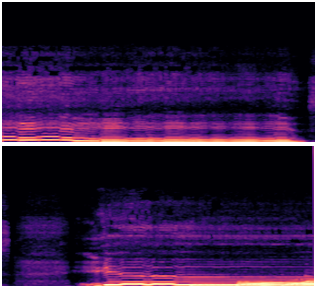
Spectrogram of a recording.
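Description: A high voice singing long held notes unaccompanied: the first note steps down about a second in and stops about three seconds in; a second note begins near four seconds, and instrumental music with a low beat comes in under it about five seconds in.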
